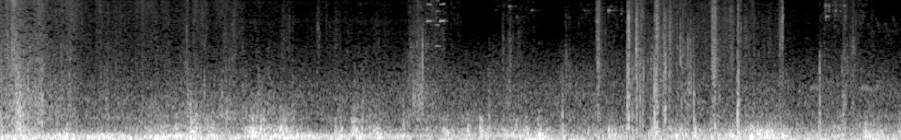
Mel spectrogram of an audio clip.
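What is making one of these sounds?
Wind rushes loudly past during a parachute descent.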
